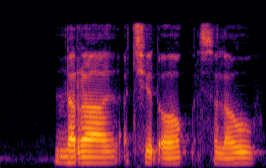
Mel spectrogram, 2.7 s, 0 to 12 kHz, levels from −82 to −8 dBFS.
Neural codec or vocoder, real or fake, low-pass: codec, 16 kHz, 16 kbps, FunCodec, trained on LibriTTS, 50 frames a second; fake; 7.2 kHz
